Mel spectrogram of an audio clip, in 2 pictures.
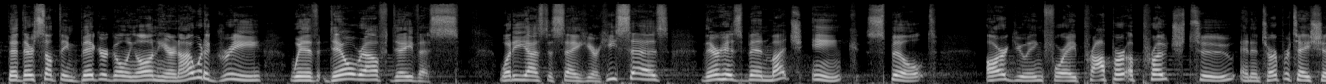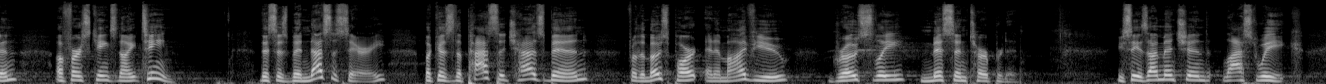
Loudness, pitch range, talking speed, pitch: -19 LUFS, 180-220 Hz, 150 wpm, 200 Hz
